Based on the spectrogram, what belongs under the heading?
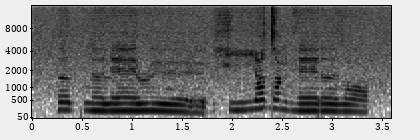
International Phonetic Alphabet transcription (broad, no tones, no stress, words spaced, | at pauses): əːkʷləlɛː ɹøː | xiː dˤøŋɦɛːɾəːðɔ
